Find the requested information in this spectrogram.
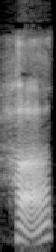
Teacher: sound ha the glottal fricative what we would see is that there'd be a wide open glottis the space between the vocal folds is wide and the vocal folds are far apart from one another to the point of not being able to enter into vibration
